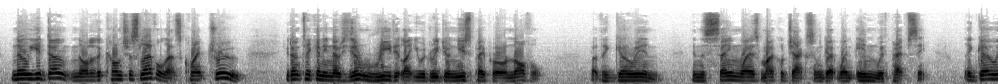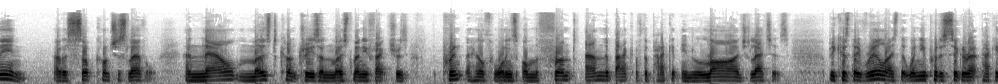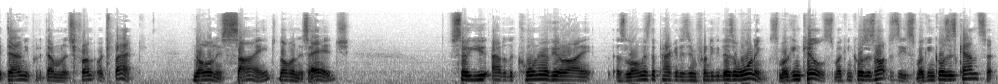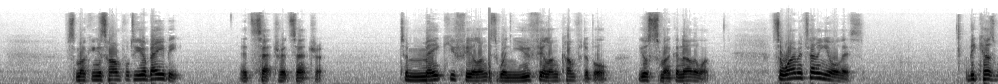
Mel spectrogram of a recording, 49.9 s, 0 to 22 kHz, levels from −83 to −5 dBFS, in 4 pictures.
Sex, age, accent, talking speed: male, 40-59, British, 195 wpm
